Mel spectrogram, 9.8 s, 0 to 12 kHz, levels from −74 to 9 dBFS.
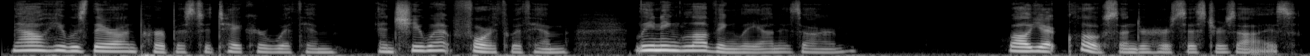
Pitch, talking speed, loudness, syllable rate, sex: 190 Hz, 175 wpm, -19 LUFS, 5.0 syllables/s, female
